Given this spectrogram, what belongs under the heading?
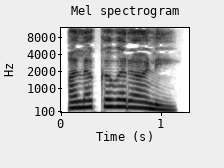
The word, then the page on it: ಅಲಕವರಾಳಿ: Kannada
